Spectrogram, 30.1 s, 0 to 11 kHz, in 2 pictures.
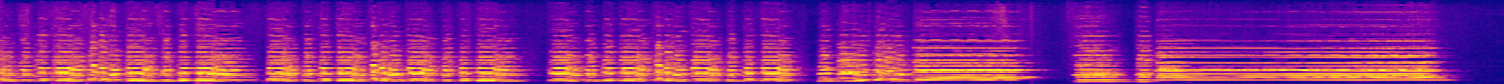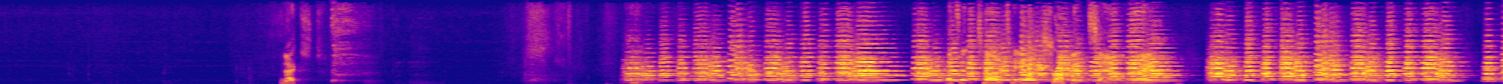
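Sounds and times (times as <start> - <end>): solo flute playing: 0.0 - 14.7, 21.2 - 30.0.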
